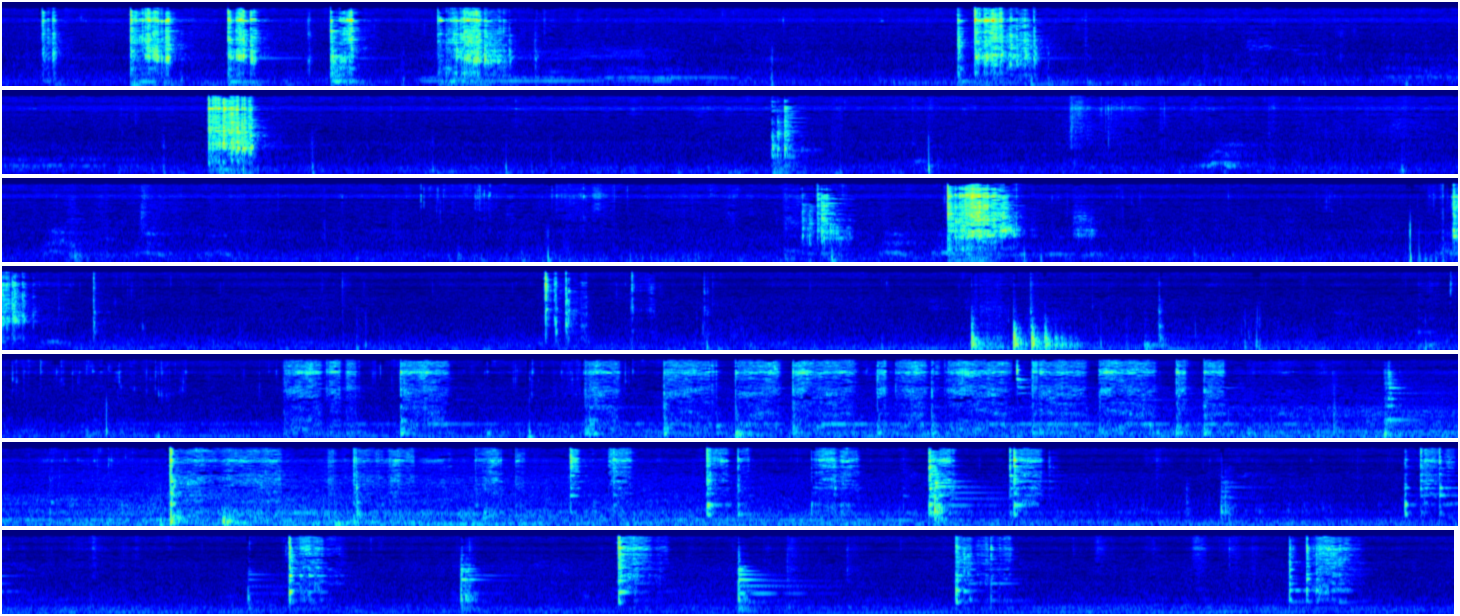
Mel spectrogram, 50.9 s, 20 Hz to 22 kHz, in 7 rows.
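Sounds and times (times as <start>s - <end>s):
spoon stirring in bowl: 29.0s - 41.7s, 44.9s - 45.4s, 46.8s - 47.7s, 50.1s - 50.6s
metal spoon clinking on cookware: 32.0s - 35.4s, 36.0s - 41.8s, 43.4s - 43.9s, 46.8s - 47.8s, 48.4s - 48.9s, 50.1s - 50.6s.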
